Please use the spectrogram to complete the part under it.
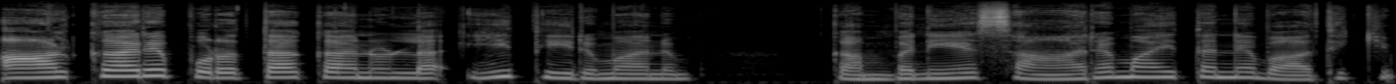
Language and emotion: Malayalam, sad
